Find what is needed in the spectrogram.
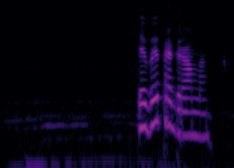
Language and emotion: Russian, neutral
